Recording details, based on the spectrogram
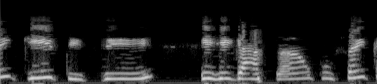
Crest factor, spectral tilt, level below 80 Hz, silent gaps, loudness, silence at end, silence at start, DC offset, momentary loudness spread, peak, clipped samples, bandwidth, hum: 14 dB; -3 dB/octave; -52 dBFS; none; -17 LUFS; 0 s; 0 s; under 0.1%; 9 LU; -4 dBFS; under 0.1%; 9.8 kHz; none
